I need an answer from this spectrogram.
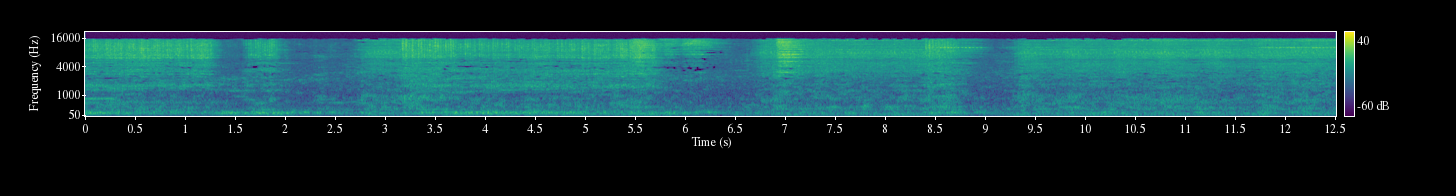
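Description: Diesel railcar running along the track, heard from an open window: a steady engine drone under the noise of the wheels on the rails.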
